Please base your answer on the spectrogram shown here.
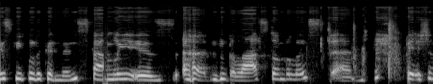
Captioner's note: laughs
